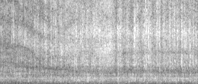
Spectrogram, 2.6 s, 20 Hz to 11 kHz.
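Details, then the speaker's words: Shimizu PL-122 BIT non-automatic shallow-well pump, first test start after installation with 1-inch suction and output pipes: smooth even hiss of rushing water over a quiet motor, no knocking or surging; normal running, strong flow once primed. "Kita coba. Suaranya halus sekali ya."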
